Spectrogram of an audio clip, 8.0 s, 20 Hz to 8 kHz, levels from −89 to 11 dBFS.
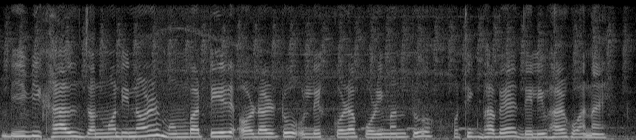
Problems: background sounds at intervals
